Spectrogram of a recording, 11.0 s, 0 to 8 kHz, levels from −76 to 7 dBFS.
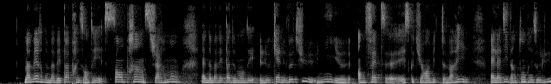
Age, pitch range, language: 20-39, 165-210 Hz, French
